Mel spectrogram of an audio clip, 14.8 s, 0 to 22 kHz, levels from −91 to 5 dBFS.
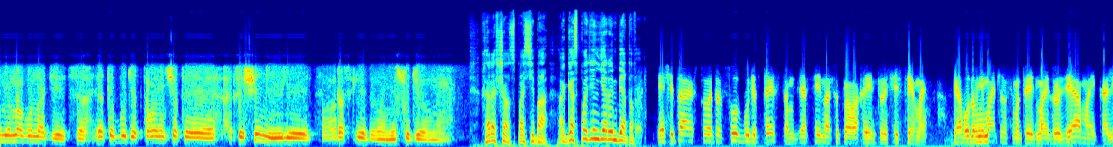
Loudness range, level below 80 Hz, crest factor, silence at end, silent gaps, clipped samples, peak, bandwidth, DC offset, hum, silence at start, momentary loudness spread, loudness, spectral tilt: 4 LU; -54 dBFS; 16 dB; 0 s; none; under 0.1%; -4 dBFS; 16 kHz; under 0.1%; none; 0 s; 9 LU; -21 LUFS; -5 dB/octave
